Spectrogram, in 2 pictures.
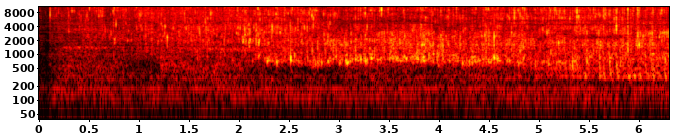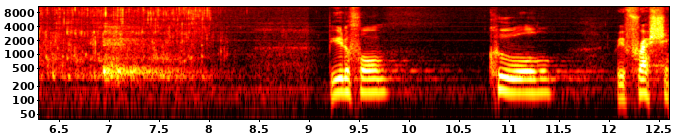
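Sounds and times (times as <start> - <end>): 
baptismal water pouring and trickling: 0.0 - 8.2
speech: 9.2 - 9.9, 10.9 - 11.5, 12.1 - 12.5.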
